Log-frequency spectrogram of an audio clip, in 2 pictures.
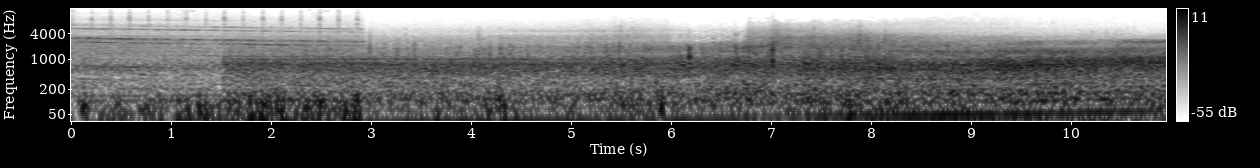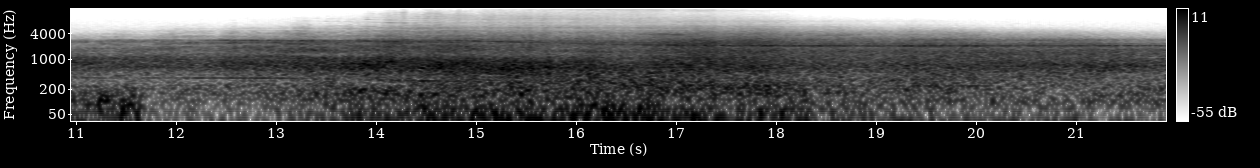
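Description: Business jet landing and rolling out: a broad rush of engine and air noise with a steady high turbine whine, growing louder after touchdown and loudest in the middle of the rollout. The first second or so carries the droning tones of a single-engine turboprop taxiing.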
